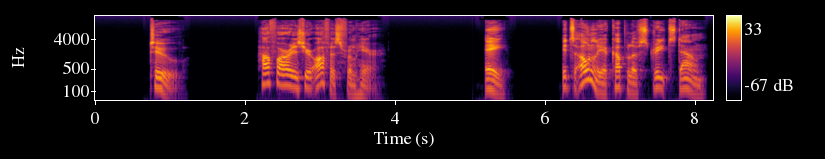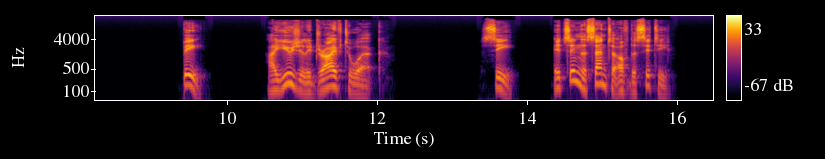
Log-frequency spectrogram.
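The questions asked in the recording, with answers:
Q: How far is your office from here?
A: A: It's only a couple of streets down.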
